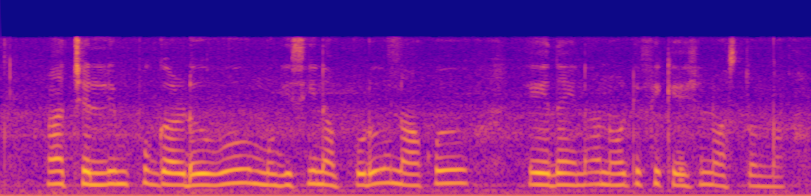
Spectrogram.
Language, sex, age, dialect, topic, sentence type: Telugu, female, 25-30, Central/Coastal, banking, question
